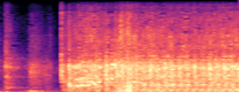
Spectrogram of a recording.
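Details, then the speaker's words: Isuzu (Global/Areon) diesel that cranked but wouldn't start, after injection pump calibration and overhaul: catches on the first try in under a second and settles into a steady, even idle; normal one-click start. "ayos Ayos na guys one click start"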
